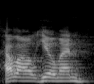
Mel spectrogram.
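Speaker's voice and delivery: mock Martian greeting; Martian accent. Shown as a demonstration. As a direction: greet the human like a campy Martian. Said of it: "Martian accent is".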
